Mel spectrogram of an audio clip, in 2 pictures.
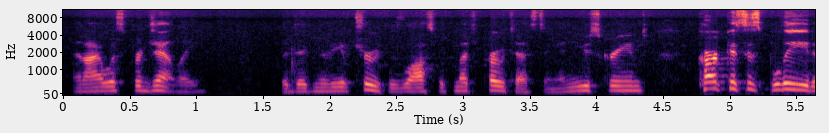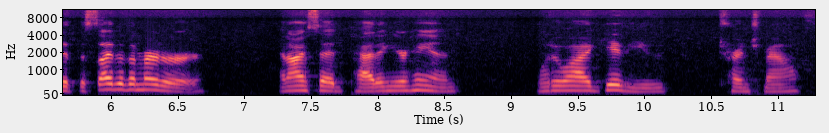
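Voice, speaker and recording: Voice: medium pitch, warm tone, dry recording, close to an everyday voice, poor audio. A reader voicing a mocking, erudite male fire captain who declaims quotations theatrically in a storybook reading. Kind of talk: audiobook character reading.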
